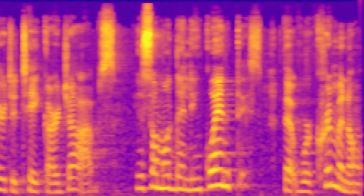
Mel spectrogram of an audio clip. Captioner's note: speaking spanish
